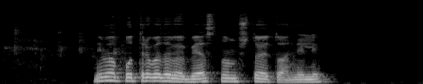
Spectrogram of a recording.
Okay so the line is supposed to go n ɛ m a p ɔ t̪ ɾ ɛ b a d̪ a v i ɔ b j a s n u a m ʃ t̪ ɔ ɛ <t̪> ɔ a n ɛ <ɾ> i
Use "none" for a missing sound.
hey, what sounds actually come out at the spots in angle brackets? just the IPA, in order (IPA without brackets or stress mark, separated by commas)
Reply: t̪, l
